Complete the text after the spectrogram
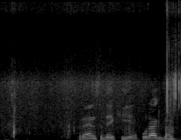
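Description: A young man speaks close to the microphone with animation.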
